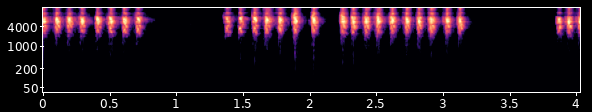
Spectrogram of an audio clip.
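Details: Eurasian tree sparrows fighting, a master recording used to teach competition songbirds: quick bursts of about six to ten sharp, high chirps each, broken by brief silences, rapid and harsh.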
